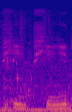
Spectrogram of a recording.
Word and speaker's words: Peep: boss oh God it's peep I hate Peep and I refuse to pronounce the name like it's supposed to be pronounced because screw that apparently his name is actually PP despite being spelled p e p since he's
